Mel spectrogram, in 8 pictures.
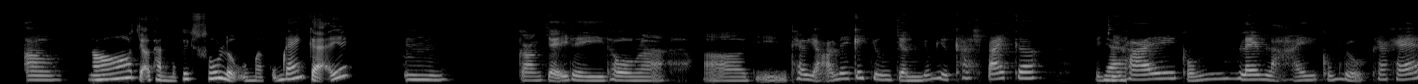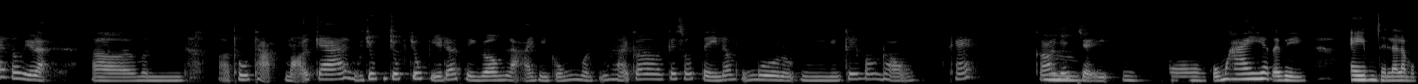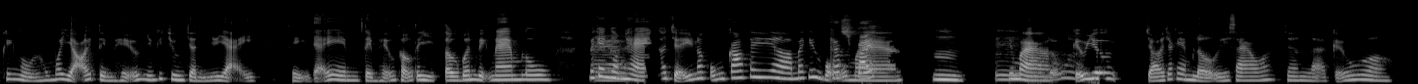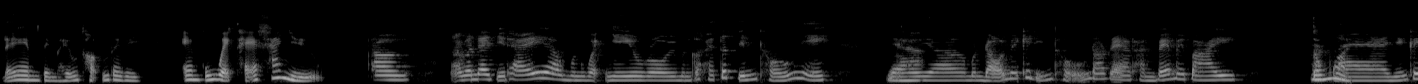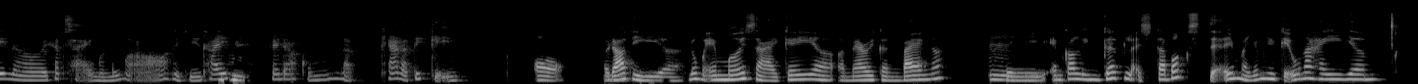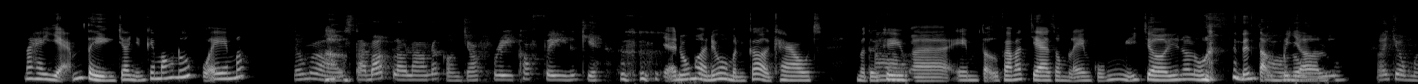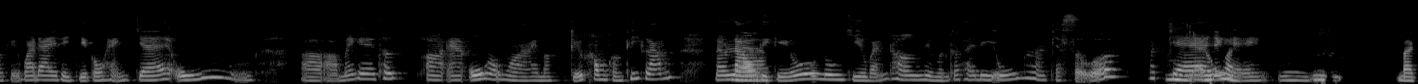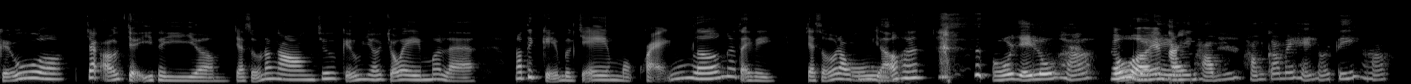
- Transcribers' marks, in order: other noise; tapping; in English: "lem"; "claim" said as "lem"; tsk; laughing while speaking: "Ờ"; in English: "free coffee"; laugh; in English: "account"; laugh; laugh
- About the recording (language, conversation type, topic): Vietnamese, unstructured, Bạn làm gì để cân bằng giữa tiết kiệm và chi tiêu cho sở thích cá nhân?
